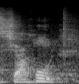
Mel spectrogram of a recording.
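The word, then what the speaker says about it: שָׁאוּל: So this is pronounced as Shahul.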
